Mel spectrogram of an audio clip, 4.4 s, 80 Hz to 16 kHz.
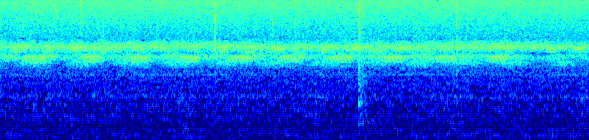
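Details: Late-summer insect voices at midnight in rural Yurihama, Tottori, Japan, in September 2020: an unbroken, even, high shimmering trill that fills the whole stretch, with a single sharp crackle from a wood stove fire.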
